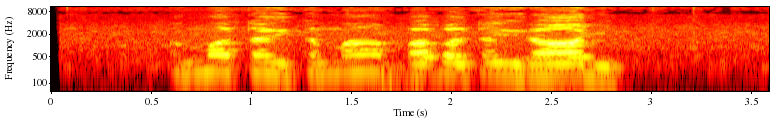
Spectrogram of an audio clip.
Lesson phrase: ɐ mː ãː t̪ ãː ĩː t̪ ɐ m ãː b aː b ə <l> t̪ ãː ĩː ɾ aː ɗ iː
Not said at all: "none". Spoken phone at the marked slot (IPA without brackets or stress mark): l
